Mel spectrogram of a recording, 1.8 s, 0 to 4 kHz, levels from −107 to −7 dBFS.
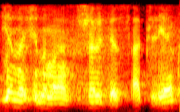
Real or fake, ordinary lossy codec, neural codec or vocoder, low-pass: fake; AAC, 16 kbps; codec, 16 kHz, 8 kbps, FreqCodec, larger model; 3.6 kHz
